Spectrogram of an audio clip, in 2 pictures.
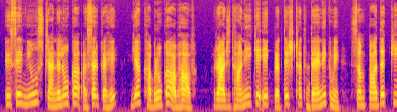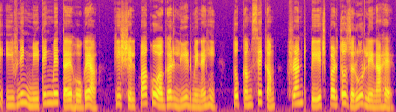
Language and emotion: Hindi, neutral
